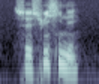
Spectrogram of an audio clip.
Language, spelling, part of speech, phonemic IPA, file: French, suicider, verb, /sɥi.si.de/, Fr-suicider.ogg
- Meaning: to commit suicide, to kill oneself, suicide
